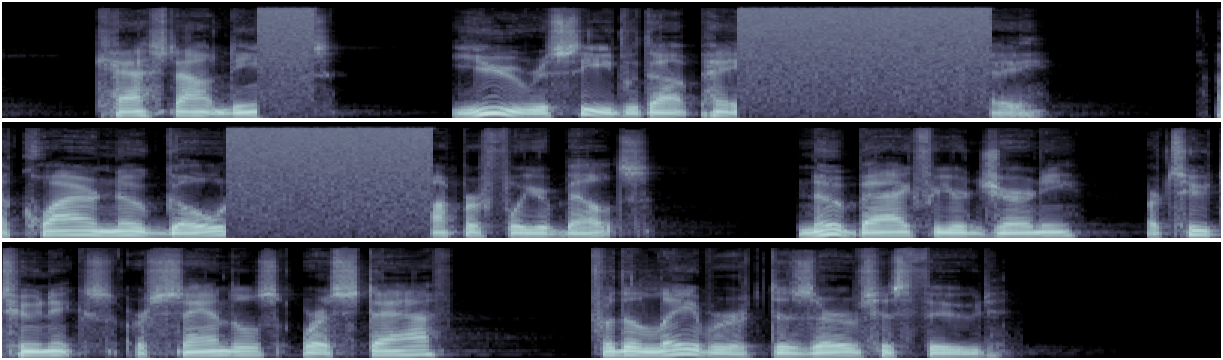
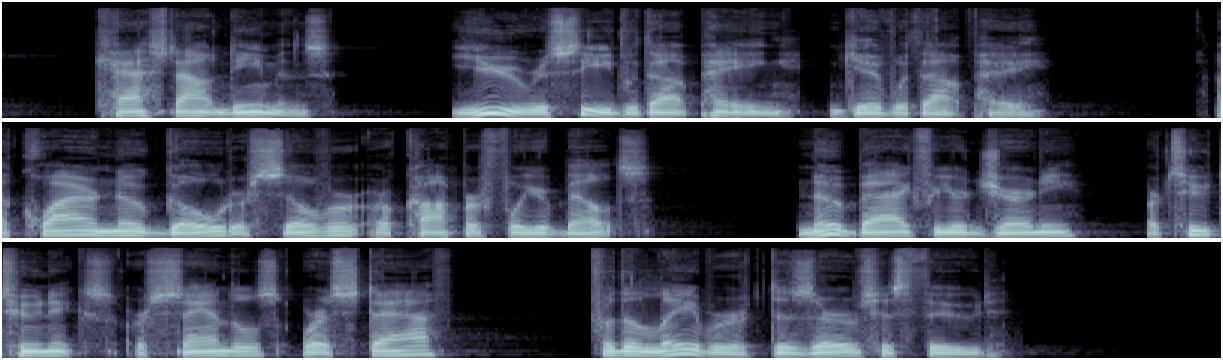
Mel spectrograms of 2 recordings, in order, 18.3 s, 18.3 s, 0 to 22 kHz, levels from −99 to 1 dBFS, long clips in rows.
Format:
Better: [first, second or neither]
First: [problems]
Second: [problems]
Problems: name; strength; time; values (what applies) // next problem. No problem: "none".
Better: second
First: audio cutting out; filled with static; at 1.5 s, at 3.5 s for 1.5 s and at 7 s for 1 s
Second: none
